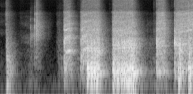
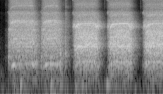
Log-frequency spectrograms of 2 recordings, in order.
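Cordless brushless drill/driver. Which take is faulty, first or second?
first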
